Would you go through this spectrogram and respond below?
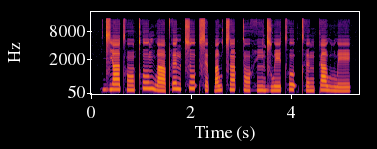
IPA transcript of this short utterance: d͡zja˦t̪ʰɔ̃˧ kʰo˦ŋwa˨˩pʰə˥˧n t͡so˦ʔ sə˨p̚a˥˧wt͡sã˦p̚t̪ɔ̃˧ hĩ˧d͡zwe˧t̪ʰo˦ʔt̪ʰə˧ŋ ka˥˧wlwe˧

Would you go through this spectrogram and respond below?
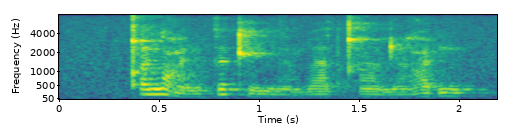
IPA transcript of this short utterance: qʼu˥nʕə̃ː˩n kəː˥kʰĩː˩ndã˩ baː˩dqʰãː˩ɖã˩ ʕə˥ɠĩ˥

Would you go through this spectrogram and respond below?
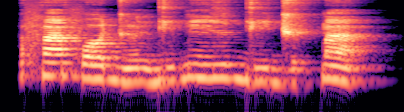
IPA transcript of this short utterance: fã˦fɔ˧ d͡ʒũ˨nɡi˨˦ɓĩ˦ɣɨ˦ ɡiː˨d͡ʒo˨k͡pã˦˨

